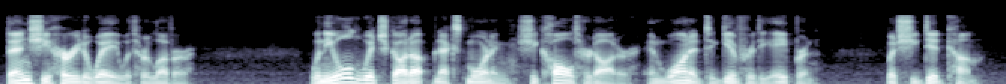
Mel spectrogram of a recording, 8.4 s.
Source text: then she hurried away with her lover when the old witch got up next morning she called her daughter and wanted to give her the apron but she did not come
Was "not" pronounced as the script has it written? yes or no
no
